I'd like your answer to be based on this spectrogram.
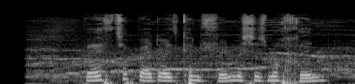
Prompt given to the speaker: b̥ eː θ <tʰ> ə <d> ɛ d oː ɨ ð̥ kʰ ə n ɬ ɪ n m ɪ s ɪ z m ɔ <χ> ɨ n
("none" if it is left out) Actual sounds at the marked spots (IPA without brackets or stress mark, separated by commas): tʰ, b, χ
